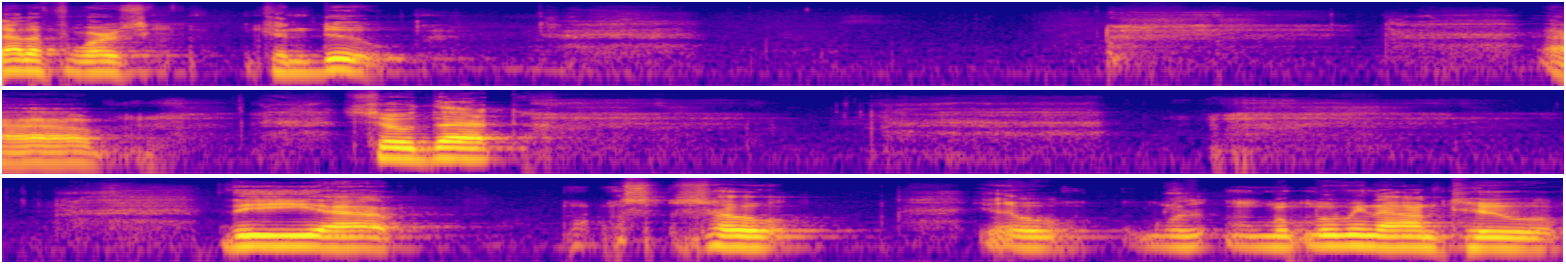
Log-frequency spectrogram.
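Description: An elderly man reads aloud slowly into a microphone, with long pauses.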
